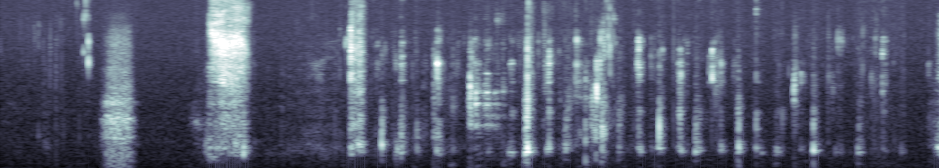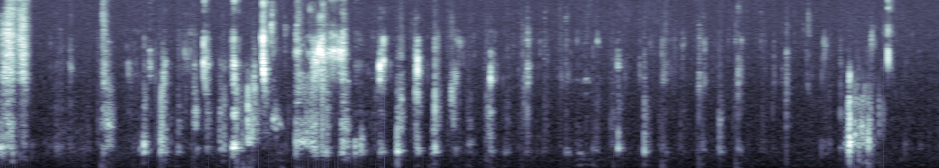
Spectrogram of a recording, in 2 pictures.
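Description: Close-up eating sounds of a mouthful of spicy fried rice with pork gopchang: steady chewing with many small wet mouth clicks, and a few louder bursts along the way. Chopsticks and a spoon scrape and tap on the griddle between bites.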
